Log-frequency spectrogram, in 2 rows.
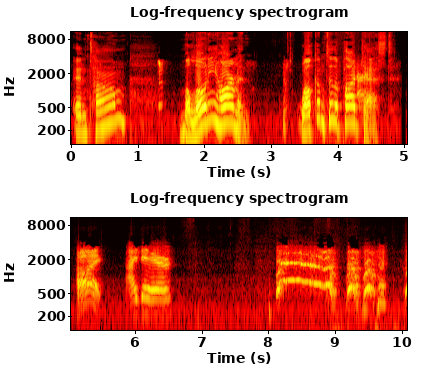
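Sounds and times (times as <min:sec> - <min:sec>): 
speech: 0:00.0 - 0:04.9, 0:05.9 - 0:06.6
dog whining and barking: 0:08.0 - 0:10.0.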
